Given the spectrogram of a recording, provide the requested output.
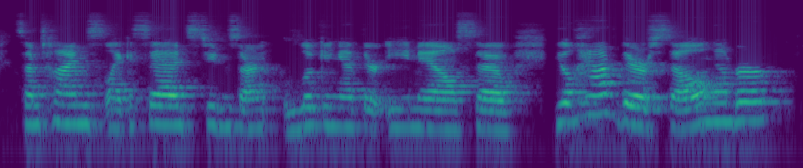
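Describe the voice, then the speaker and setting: A woman speaks at a fairly high pitch and a moderate pace, somewhat breathy, with hardly any pauses. Her pitch varies in an ordinary way, and room echo is audible. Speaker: mentoring program coordinator. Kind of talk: online presentation. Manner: halting, many fillers.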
